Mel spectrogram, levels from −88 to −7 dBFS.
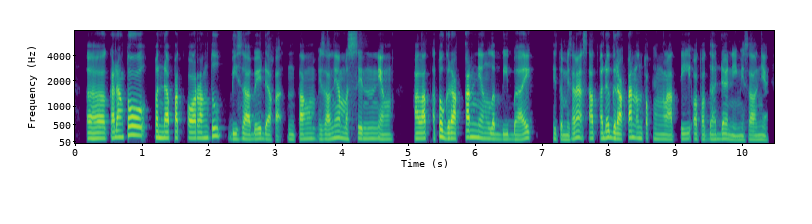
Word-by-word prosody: eee, 145 0 +4
kadang 165 +4 +3
tuh 230 -1 +4
pendapat 160 -1 +2
orang 155 0 +3
tuh 205 +4 -2
bisa 130 -1 0
beda, 130 -1 -1
Kak, - - -6
tentang 130 +3 -2
misalnya 130 +6 -2
mesin 140 -1 -4
yang 120 0 0 0.4
alat 145 +1 +3
atau 190 - +3
gerakan 145 +3 +3
yang 145 -2 -3
lebih 125 -2 -4
baik 120 +6 -1 0.3
itu 135 -2 -7
misalnya 110 -2 0
saat 145 +1 -1
ada 145 +3 +2
gerakan 155 +2 +3
untuk 140 -1 -8
yang 125 -2 -7
ngelatih 130 +3 -3
otot 130 -3 -5
dada 125 +2 -4
nih 110 -4 -6
misalnya, 110 +2 -4
135 Hz, 175 wpm, -22 LUFS, 125-155 Hz, 0.4 s, eee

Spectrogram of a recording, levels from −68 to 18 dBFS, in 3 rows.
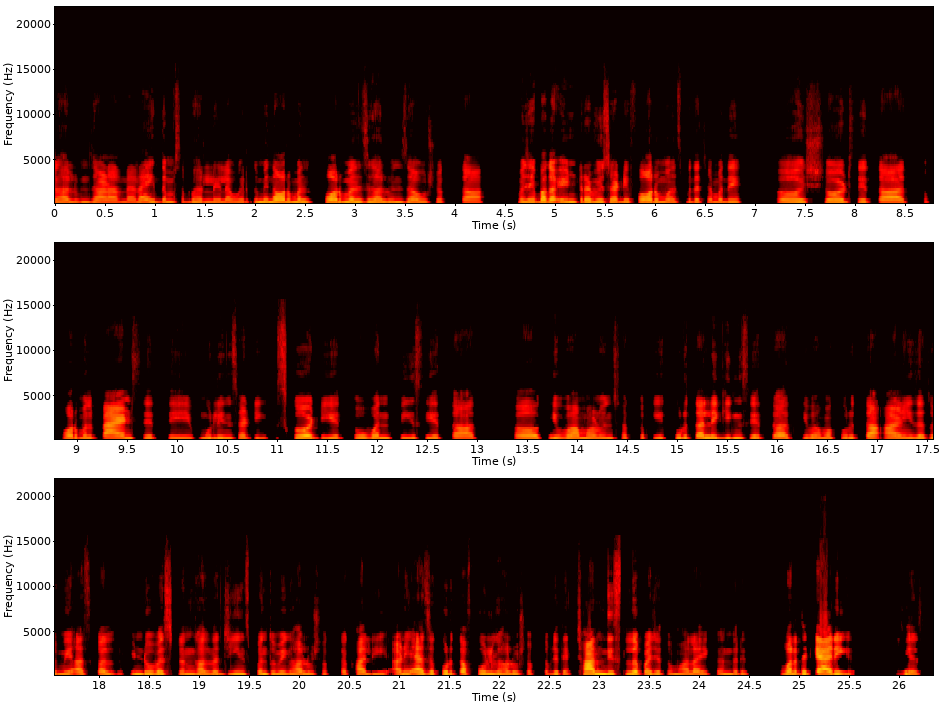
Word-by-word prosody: घालून 165 -2 -2
जाणार 145 -3 -1
नाही 140 +1 -5
ना? - - 0
एकदम 170 - -2
असा 160 - -12
भरलेला 145 -3 -3
वगैरे 145 +4 -6
तुम्ही 225 +3 +1
नॉर्मल 215 -2 +3 0.2
फॉर्मल्स 205 -1 +2
घालून 175 -3 0
जाऊ 150 -2 -2
शकता. 145 -1 -5 0.4
म्हणजे 210 +8 0
बघा 260 -3 +4
इंटरव्ह्यूसाठी 235 +3 0
फॉर्मल्स 170 -6 +1
मग 180 - -8
त्याच्यामध्ये 185 0 -3 0.4
अ, 145 - -8 0.3
शर्ट्स 180 +2 -2
येतात, 145 -4 0 0.3
फॉर्मल 160 0 -1
पँट्स 170 +1 +5
येते, 145 -1 -6
मुलींसाठी 160 -1 -3 0.2
स्कर्ट 195 -1 +2
येतो, 150 -3 -4
वनपीस 165 +2 -2
येतात. 135 -4 -3 0.4
अ, 145 - -5 0.3
किंवा 160 0 0
म्हणू 160 0 -1
शकतो, 160 -1 -11
की 170 -1 -5
कुर्ता, 180 0 0
लेगिंग्ज 160 -4 +1
येतात 135 -1 -2
किंवा 155 0 -3
मग 155 - -1
कुर्ता 160 +1 -1 0.2
आणि 150 +1 +1
जर 165 - +1
तुम्ही 160 +2 -1
आजकाल 155 0 -1 0.2
इंडोवेस्टर्न 165 -1 +1
घालता 150 -2 +1
जीन्सपण 180 +1 +1
तुम्ही 170 -2 +1
घालू 145 -2 0
शकता 145 0 -10
खाली 150 +5 0
आणि 210 - +1
ॲज 210 +1 +5
अ - - +4
कुर्ता 220 0 +2
फुल 230 -2 +2
घालू 165 -8 +1
शकता. 135 +1 -12
म्हणजे 200 +6 -1
ते - - -11
छान 215 0 +9
दिसलं 195 0 +4
पाहिजे 155 -4 +2
तुम्हाला 140 -2 0
एकंदरीत. 130 0 -3
तुम्हाला 185 +7 -1
ते 215 - +4
कॅरी 180 +1 +10 0.6
येस 130 -2 0
165 Hz, 160 wpm, -24 LUFS, 150-185 Hz, 0.6 s, कॅरी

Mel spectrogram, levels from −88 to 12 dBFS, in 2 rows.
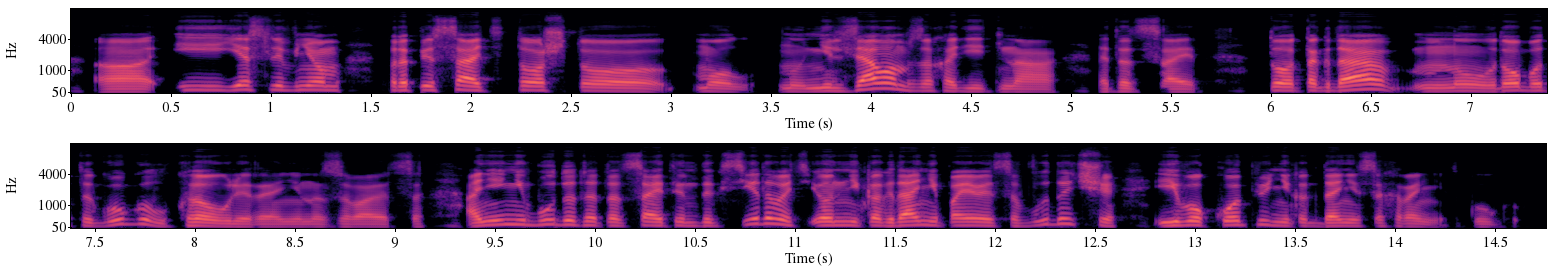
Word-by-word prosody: Э, 110 0 +3
и 170 - -7
если 175 +1 -1
в 165 - -11
нем 175 -2 +1 0.2
прописать 165 0 +3
то, 170 -2 +2
что, 135 -6 0
мол, 120 -6 -4
ну 125 0 -7
нельзя 130 - +4
вам 225 -7 +3
заходить 130 -4 -4
на 105 -3 -2 0.2
этот 115 +1 -5
сайт, 110 -2 -2 0.3
то 155 -1 +4
тогда 165 +7 +6
ну 130 +1 -3
роботы 150 0 0
"Гугл", 210 +10 -4
кроулеры 120 -7 +1
они 105 0 -7
называются, 105 0 -7 0.2
они 155 +7 +3
не 200 -1 -1
будут 185 -1 -2
этот 150 -4 -2
сайт 155 0 +1
индексировать, 170 +8 -1
и - - -1
он 160 +1 +3
никогда 155 0 +4
не 170 -2 -3
появится 150 -3 +2
выдаче, 195 - -2 0.2
и - - -6
его 165 +2 +4
копию 175 +1 -2
никогда 135 -2 0
не 135 -1 -5
сохранит 120 -7 -7
"Гугл". 105 -2 -16
145 Hz, 175 wpm, -25 LUFS, 125-170 Hz, 0.3 s, тогда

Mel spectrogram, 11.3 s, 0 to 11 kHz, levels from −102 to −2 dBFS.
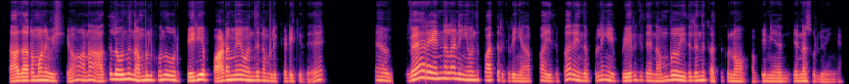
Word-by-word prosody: சாதாரணமான 145 +4 +4
விஷயம். 130 +4 -5
ஆனா, 170 +2 0
அதில 190 +9 +2
வந்து 205 +2 +4
நம்பளுக்கு 165 +2 +2
வந்து 180 -1 +3
ஒரு 145 - -6
பெரிய 170 +7 +7
பாடமே 175 +2 +4
வந்து 155 0 +1
நம்பளுக்கு 125 -3 -5
கிடைக்குது. 120 -3 -7 0.9
அ - - 0 0.4
வேற 245 +7 +4
என்னெல்லாம் 225 -1 +1
நீங்க 175 -3 +1
வந்து 165 -1 -2
பாத்திருக்கிறீங்க? 130 -5 -3
அப்பா 145 +3 -8
இது 125 - -13
பாரு 190 -4 +1
இந்த 135 -1 -3
பிள்ளைங்க 165 +2 -1
இப்படி 135 +1 0
இருக்குதே, 150 -4 -5
நம்ம 160 +7 +1
இதிலிருந்து 150 +2 -1
கத்துக்கணும் 125 -2 -4
அப்பிடின்னு 120 +1 -5
எ - - -5 0.2
என்ன 125 0 0
சொல்லுவீங்க? 100 -2 -10
145 Hz, 175 wpm, -23 LUFS, 125-170 Hz, 0.9 s, பெரிய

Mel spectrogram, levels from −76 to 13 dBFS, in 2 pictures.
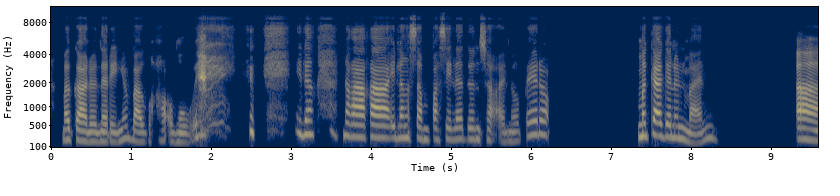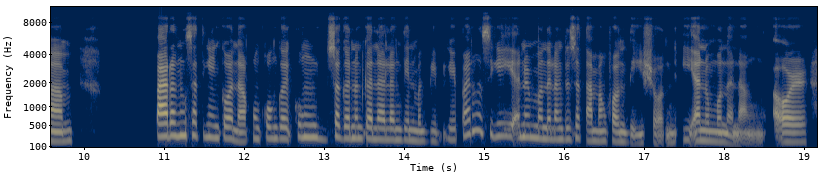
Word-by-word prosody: Magkano 190 -4 +3
na 175 - 0
rin 175 +3 -5
yun - - -11
bago 175 -2 -1
ka - - -10
umuwi, 165 - -6 1.2
ilang 305 -1 0 0.4
nakaka-ilang 245 -2 +6
sampa 220 -2 -1
sila 215 0 -1
dun 215 0 -7
sa - - -3
ano, 175 +1 -10
pero 295 +1 -3 1.1
Magkaganon 265 -4 +4
man, 160 -1 -5 1.2
um. 190 -4 +6 1.1
Parang 270 +1 +8
sa 285 0 -2
tingin 255 -2 -8
ko, 230 -1 -1
'no, 175 -6 -2
kung 230 -2 -12
kung 230 -1 -6
gan 225 -1 -4
kung 250 -3 -7
sa 230 +6 +1
ganun 230 -1 -5
ka 230 - -1
na 215 -1 -2
lang 205 -1 -6
din 200 -2 -8
magbibigay 185 +2 -12
parang 315 +8 -5
sige 305 -6 -3 0.2
i-ano 250 0 -3
mo 235 -2 -6
na 220 - -3
lang 215 -1 -6
dun 215 0 -5
sa 235 - -6
tamang 185 -2 -5
foundation. 165 -5 -5 0.3
I-ano 195 -2 -1
mo 175 -1 -5
na 170 - -6
lang 310 0 -9 0.2
or, 170 0 0
220 Hz, 155 wpm, -22 LUFS, 185-250 Hz, 1.2 s, Parang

